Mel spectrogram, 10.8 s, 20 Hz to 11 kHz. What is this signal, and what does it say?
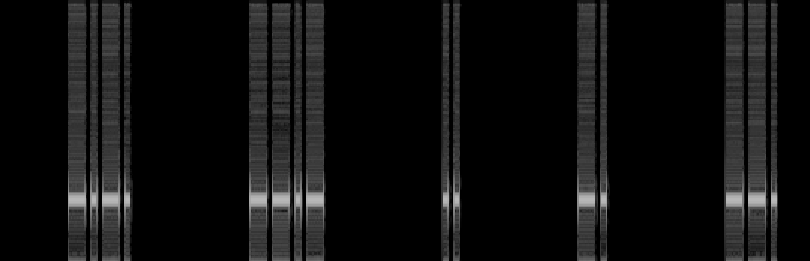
Morse code, heard as a keyed tone, about 16 wpm, spaced as for 5 wpm, 800 Hz. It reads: CQING
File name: Suffixes / Special ING's / VerySlowToFaster ING's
